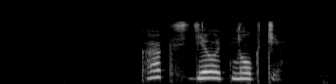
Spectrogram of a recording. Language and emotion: Russian, neutral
